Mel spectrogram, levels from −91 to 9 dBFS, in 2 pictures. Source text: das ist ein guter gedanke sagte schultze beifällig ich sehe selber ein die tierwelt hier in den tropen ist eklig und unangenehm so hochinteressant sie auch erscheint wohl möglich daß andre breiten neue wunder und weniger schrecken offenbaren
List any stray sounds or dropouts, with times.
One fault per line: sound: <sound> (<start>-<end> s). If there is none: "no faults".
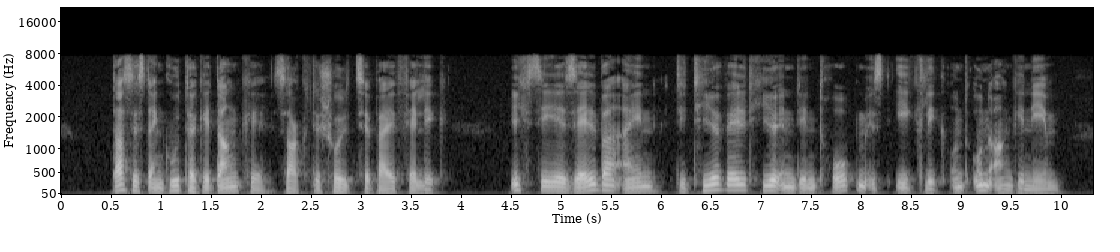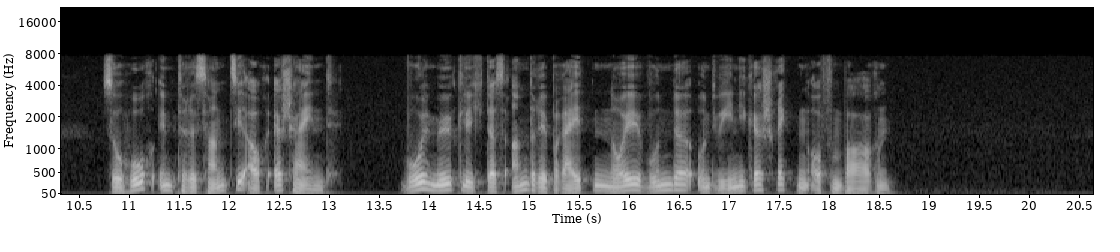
no faults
